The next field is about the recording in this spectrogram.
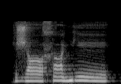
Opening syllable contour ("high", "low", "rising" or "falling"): low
